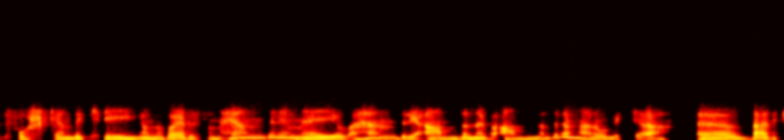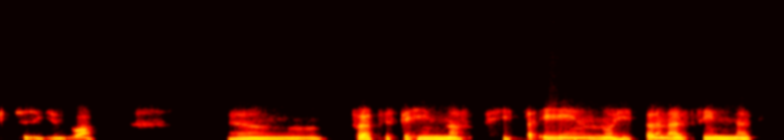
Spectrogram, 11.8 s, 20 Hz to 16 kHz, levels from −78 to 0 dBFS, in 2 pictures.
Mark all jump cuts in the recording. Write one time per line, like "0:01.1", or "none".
0:09.5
